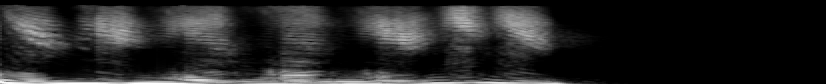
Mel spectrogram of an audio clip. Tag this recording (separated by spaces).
Reese Dubstep Drop Electronic Bass Dance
